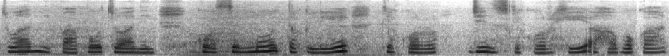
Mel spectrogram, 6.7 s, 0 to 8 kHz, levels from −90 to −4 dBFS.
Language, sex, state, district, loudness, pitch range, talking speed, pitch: Mizo, female, Mizoram, Aizawl, -18 LUFS, 200-240 Hz, 150 wpm, 215 Hz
